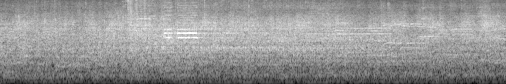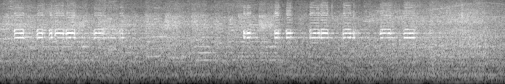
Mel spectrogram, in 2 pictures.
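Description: Steady street traffic noise with several quick runs of short, high horn toots: once about two seconds in, again around the middle, and a longer run near the end.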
